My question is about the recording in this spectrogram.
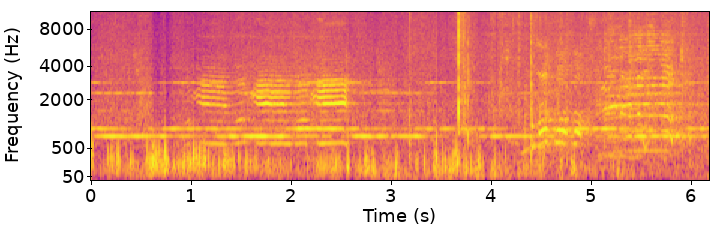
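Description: Players shouting calls across a baseball field, with the sharp crack of a bat hitting the ball a little past halfway through. A steady high-pitched tone runs underneath.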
